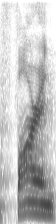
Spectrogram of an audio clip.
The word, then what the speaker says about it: foreign: example is farin fahren again g is silent here fahren he is from a foreign country foreign he's a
